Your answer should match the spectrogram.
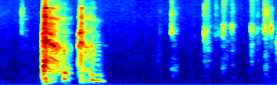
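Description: Faint computer-keyboard keystrokes, someone typing a search term into analysis software, come as several light, scattered clicks after a loud cough or throat-clear at the start.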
